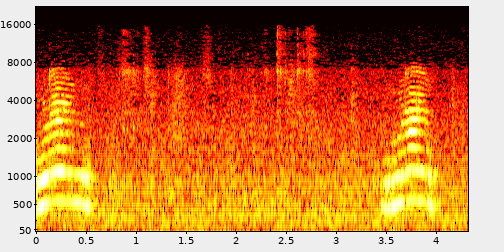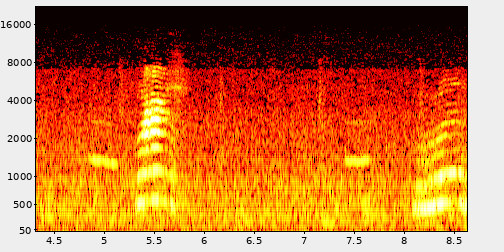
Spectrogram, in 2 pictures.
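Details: Lilly, a talkative Indian street cat, mother of kittens, talking to her young indoors: four short harmonic meows, rising then falling, spaced about two seconds apart, with a few faint higher squeaks between them in a quiet room.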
